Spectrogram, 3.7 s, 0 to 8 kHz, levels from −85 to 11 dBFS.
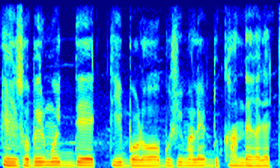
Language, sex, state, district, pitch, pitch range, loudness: Bengali, male, Assam, Hailakandi, 150 Hz, 145-155 Hz, -15 LUFS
